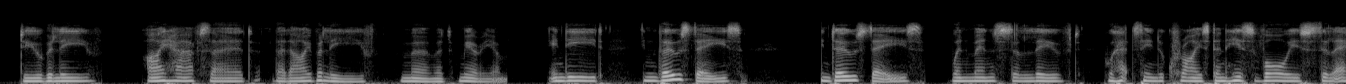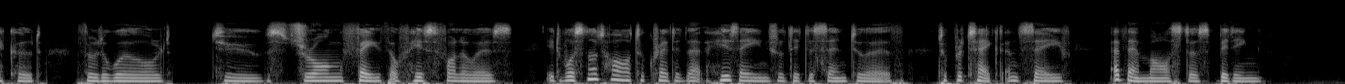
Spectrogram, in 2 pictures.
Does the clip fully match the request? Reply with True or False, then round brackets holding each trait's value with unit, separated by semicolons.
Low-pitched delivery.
False (155 Hz)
